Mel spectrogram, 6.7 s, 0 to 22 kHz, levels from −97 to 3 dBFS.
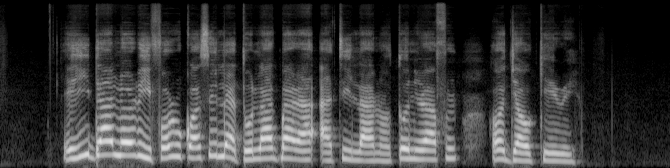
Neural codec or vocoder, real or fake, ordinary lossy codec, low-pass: codec, 44.1 kHz, 7.8 kbps, DAC; fake; none; 19.8 kHz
